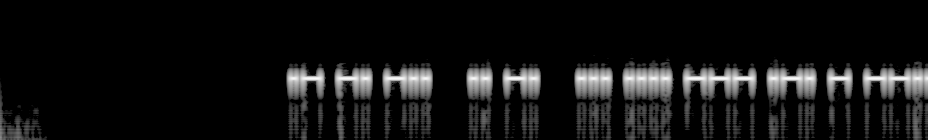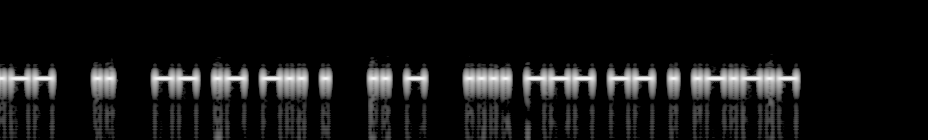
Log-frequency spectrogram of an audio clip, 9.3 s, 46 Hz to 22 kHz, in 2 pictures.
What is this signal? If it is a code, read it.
Morse code, heard as a keyed tone, about 40 wpm, 700 Hz. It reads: AND IN SHORT, I MADE IT HOME.
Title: Sentences from Top 1000 Words - Review Part 2 - 40wpm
